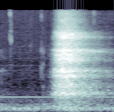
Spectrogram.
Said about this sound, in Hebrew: אוויר, נשימה עמוקה עמוקה כזאת, ונחזור למוזיקה מיד אחרי המהדורה.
